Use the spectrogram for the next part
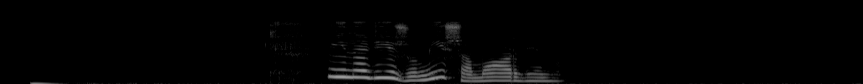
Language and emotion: Russian, sad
